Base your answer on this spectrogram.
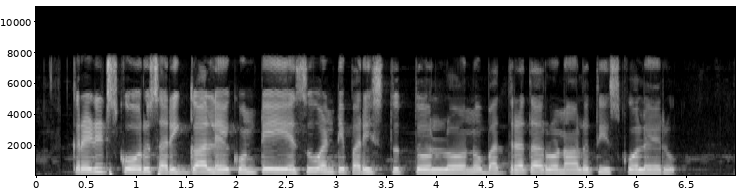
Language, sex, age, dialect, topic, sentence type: Telugu, female, 18-24, Southern, banking, statement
